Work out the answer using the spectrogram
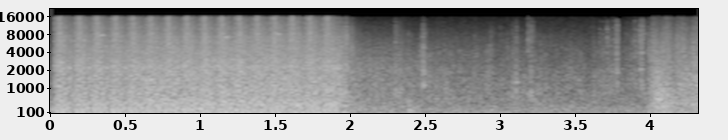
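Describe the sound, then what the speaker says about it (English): Rapid automatic gunfire in Uncharted 3: Drake's Deception roars loud and continuous for about two seconds, then thins to scattered, quieter shots and distant bursts before a final loud flurry. "I'm trying to shoot him in the face."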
